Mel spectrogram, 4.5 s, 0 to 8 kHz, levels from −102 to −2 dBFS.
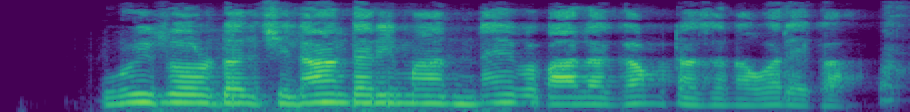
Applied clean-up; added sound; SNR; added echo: neural mask model DeepFilterNet 3.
